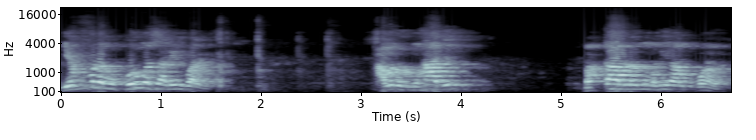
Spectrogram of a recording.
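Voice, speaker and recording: A man giving a Friday sermon in a mosque, impassioned, dropping to soft low tones and rising to shouted peaks. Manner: acts out a crying child's words inside the story. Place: mosque prayer hall. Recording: very echoey mosque hall, faint noise.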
